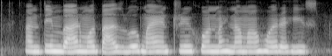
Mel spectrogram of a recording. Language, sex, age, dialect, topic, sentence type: Chhattisgarhi, female, 18-24, Central, banking, question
